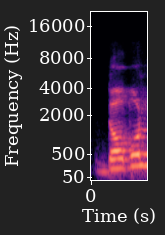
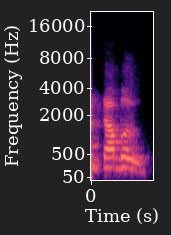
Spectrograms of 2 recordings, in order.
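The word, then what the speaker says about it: double: এটা কি ডবল না ডাবল? ডাবল। কিন্তু অনেকেই ডবল বলো। এই ডবল যখন বলবা তখন এই যে মানুষ কি করবে, হাসাহাসি করবে, কিন্তু এগুলো উচ্চারণ হবে ডা ডা, ঠিক আছে? ডাব, ডাউট, ডাবল।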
